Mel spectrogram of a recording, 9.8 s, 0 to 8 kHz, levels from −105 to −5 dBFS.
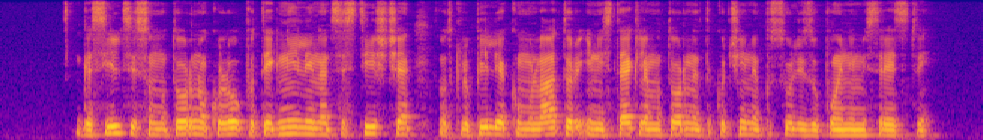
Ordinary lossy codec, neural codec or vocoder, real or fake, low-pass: none; none; real; none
